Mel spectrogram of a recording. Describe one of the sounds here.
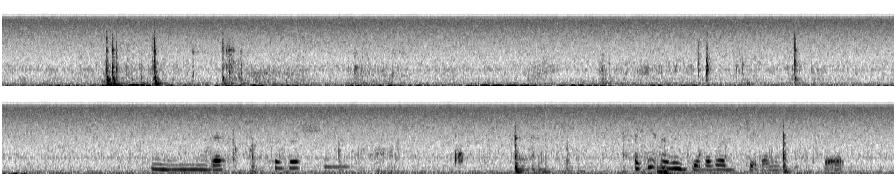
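Fumbling knocks and bumps sound against the microphone.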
